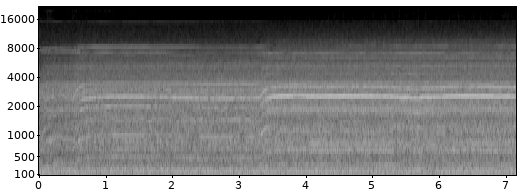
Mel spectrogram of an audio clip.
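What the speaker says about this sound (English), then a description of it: "So let's get these holes drilled." Electric drill boring 3/16 inch holes through square steel tubing, a steady high motor whine with a faint grinding undertone that grows slightly louder midway, close and without talking.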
